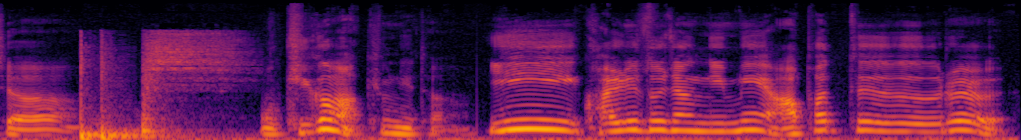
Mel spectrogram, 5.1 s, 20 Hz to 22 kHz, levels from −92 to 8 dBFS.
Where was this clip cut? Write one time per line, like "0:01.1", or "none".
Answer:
0:02.3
